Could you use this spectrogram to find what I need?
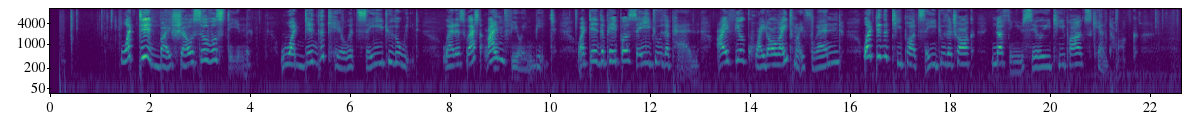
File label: kids commercial; Elementary age with lots of vitality and range.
